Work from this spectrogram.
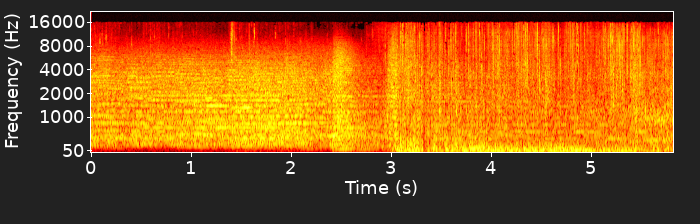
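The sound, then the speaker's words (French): Explosions hit ships in the harbour at Bordeaux on a December morning in 1942. A low, steady roar swells into a loud, dense booming rumble that carries on without a break. “Sept heures plus tard, au petit matin du 12 décembre 1942, Bordeaux et ses environs se réveillent sous les explosions.”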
